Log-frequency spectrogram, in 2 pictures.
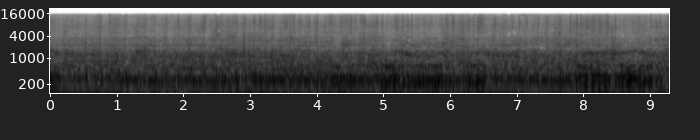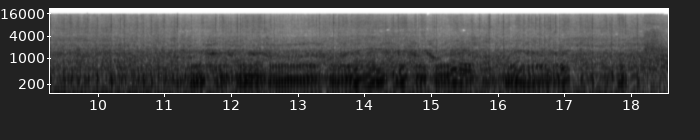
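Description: Dirt bike engine running under way, its revs rising and falling again and again as the throttle is worked.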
